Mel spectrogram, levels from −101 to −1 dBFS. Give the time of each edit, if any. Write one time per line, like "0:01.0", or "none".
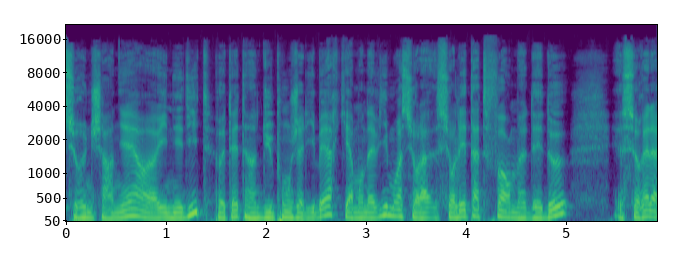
0:01.5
